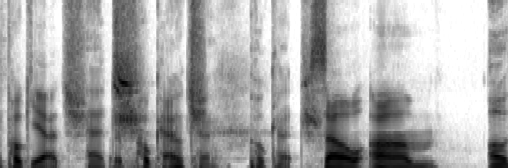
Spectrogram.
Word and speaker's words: Poketch: Well, it's supposed to be a watch, so it can't be tech. Oh. And it's ETCH, so I think it's Pokeyetch.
